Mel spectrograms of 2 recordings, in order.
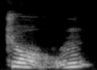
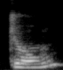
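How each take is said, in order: First: The pitch dips low, then rises again. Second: The pitch rises from middle to high. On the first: "the third tone, down at first, and then raise up" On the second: "The second tone, raise up"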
